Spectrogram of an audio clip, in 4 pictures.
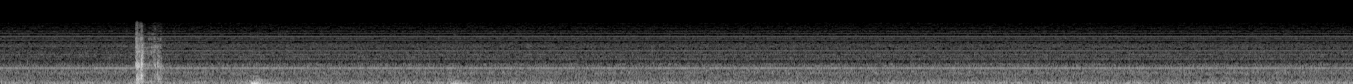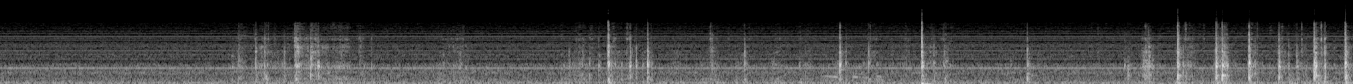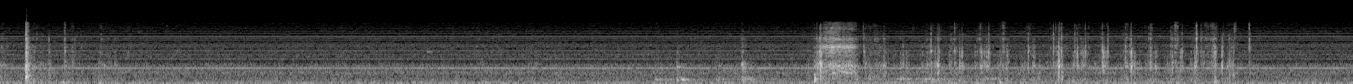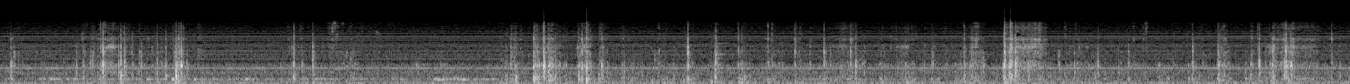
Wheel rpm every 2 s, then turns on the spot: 0, 0, 0, 0, 0, 0, 0, 0, 0, 0, 0, 0, 0, 0, 0, 0, 0, 0, 0, 0, 0, 0, 0, 0, 0, 0, 0.
none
